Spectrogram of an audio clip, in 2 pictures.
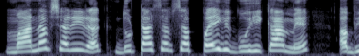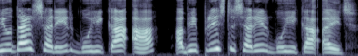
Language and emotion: Maithili, neutral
